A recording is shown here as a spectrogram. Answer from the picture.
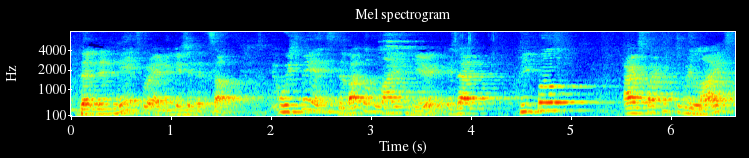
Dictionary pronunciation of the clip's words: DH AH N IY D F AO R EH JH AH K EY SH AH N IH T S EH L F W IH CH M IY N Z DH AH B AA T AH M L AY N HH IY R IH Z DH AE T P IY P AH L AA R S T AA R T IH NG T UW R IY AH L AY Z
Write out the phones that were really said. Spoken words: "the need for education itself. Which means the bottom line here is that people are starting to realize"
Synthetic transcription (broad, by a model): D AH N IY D F AO R EH JH AH K EY SH AH N IH T S EH L F W IH CH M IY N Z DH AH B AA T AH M L AY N HH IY R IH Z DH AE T P IY P AH L AA R S T AA R T IH NG T UW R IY L AY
